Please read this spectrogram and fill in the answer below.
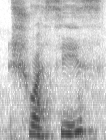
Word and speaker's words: choisissent: Et avec choisir, je choisis, tu choisis, il, elle, on choisit, nous choisissons, vous choisissez, ils choisissent, elles choisissent en pluriel. Hein? ENT, on ne prononce pas.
